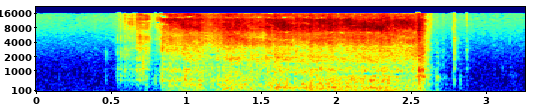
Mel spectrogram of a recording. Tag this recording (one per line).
Board
Card
Cardboard
Long
Open
Rip
Ripping
Tear
Tearing
Thin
